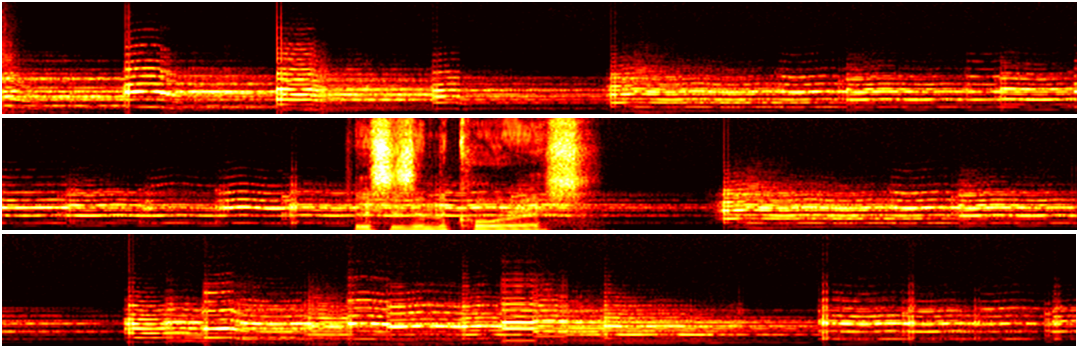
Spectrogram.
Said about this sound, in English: Let me play um, some other guitar parts on this track.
